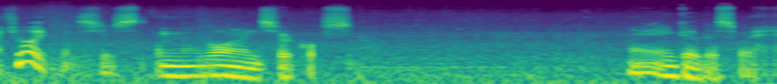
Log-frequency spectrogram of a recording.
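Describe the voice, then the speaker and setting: Slow, gravelly man muttering through gameplay. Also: on the low side, big pitch swings, darkish tone, a little hiss or hum. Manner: terse, fragmented remarks. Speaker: game streamer. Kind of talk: casual live gameplay commentary, muttering to self.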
